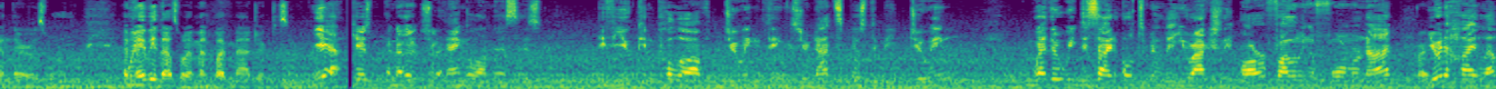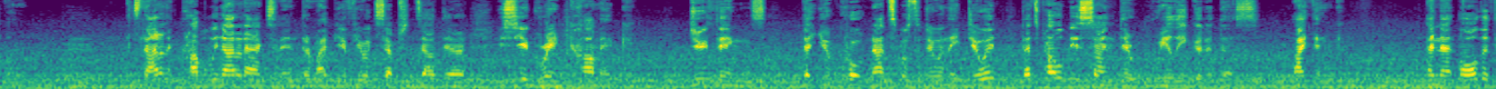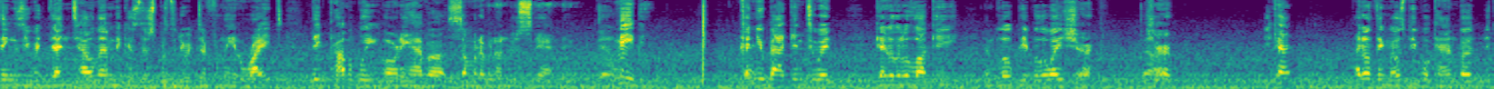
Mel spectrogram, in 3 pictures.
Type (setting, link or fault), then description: setting, inside a vehicle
